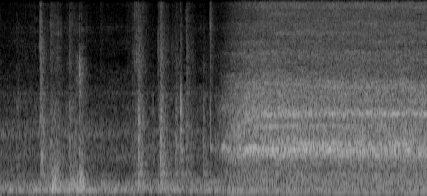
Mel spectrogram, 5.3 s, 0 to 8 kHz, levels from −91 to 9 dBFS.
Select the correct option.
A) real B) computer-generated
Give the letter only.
A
